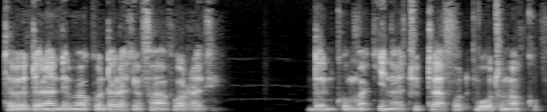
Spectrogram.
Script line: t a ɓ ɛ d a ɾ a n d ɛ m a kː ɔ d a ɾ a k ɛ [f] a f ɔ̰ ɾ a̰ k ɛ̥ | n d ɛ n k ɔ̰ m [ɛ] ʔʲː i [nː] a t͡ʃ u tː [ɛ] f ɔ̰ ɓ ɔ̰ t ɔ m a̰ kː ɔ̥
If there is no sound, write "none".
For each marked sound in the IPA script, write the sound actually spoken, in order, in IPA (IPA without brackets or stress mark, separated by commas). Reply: f, a, n, a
